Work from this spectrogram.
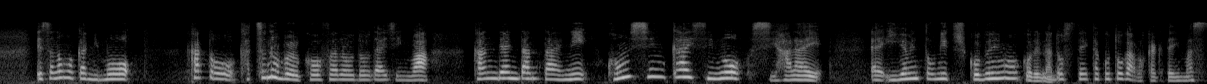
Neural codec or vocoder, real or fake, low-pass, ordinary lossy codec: codec, 16 kHz in and 24 kHz out, 0.4 kbps, LongCat-Audio-Codec, fine tuned four codebook decoder; fake; 7.2 kHz; none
